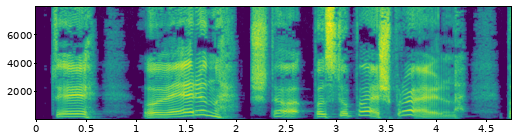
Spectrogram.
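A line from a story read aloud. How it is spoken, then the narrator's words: Hoarse rasp. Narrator (Russian): прохрипел мэр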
